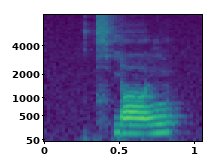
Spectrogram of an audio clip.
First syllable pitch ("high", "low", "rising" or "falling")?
rising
